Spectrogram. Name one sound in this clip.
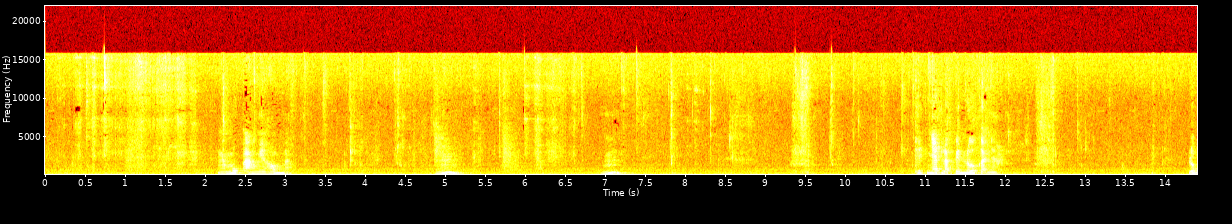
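A spoon scrapes and clinks against a watermelon rind.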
